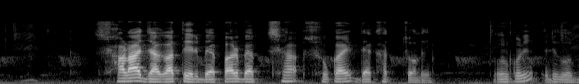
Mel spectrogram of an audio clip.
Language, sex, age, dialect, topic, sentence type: Bengali, female, 18-24, Rajbangshi, banking, statement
